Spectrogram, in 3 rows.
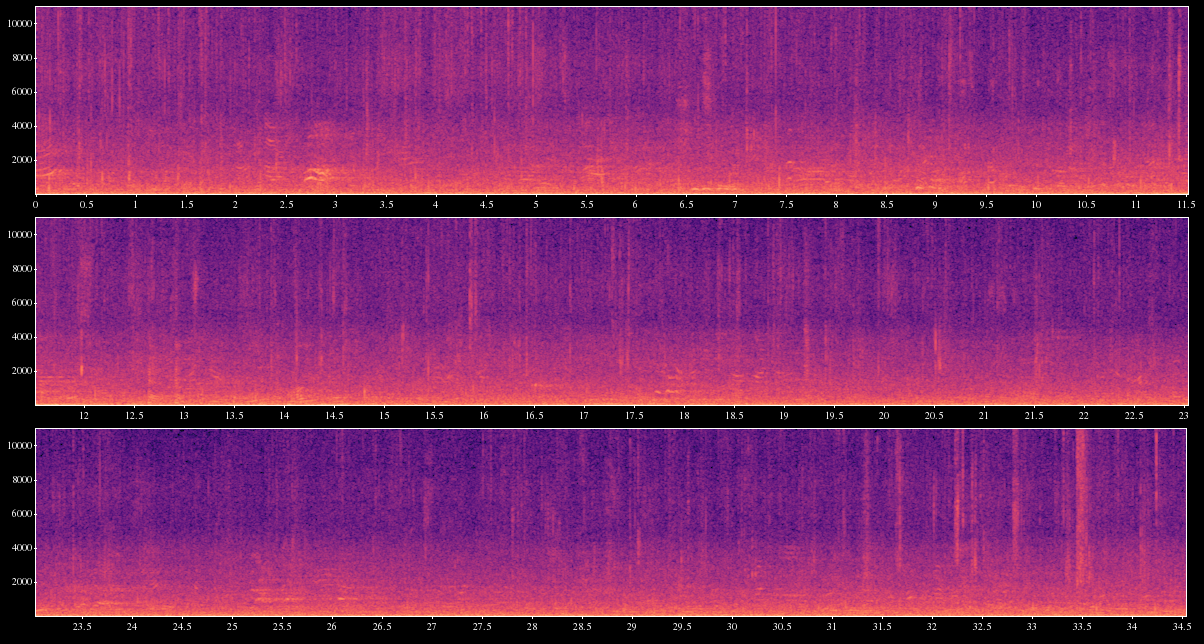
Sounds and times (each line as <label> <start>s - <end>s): pedestrians passing by on the hard stone pavement 0.0s - 34.5s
